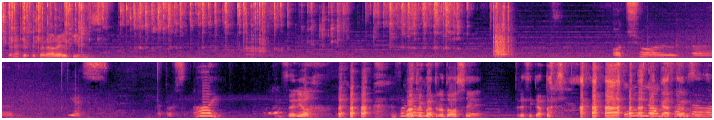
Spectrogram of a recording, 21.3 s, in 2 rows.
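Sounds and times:
dice being rolled: 0:00.0 - 0:07.7
speech: 0:00.4 - 0:01.6, 0:09.2 - 0:11.0, 0:11.6 - 0:12.0, 0:13.2 - 0:14.1, 0:14.8 - 0:21.2
laughter: 0:15.3 - 0:16.7, 0:18.8 - 0:21.0.

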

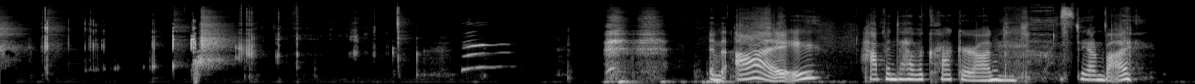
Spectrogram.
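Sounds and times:
can of soda water opening: 0:00.0 - 0:04.1
speech: 0:07.1 - 0:11.4.

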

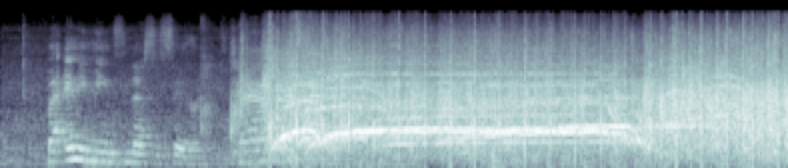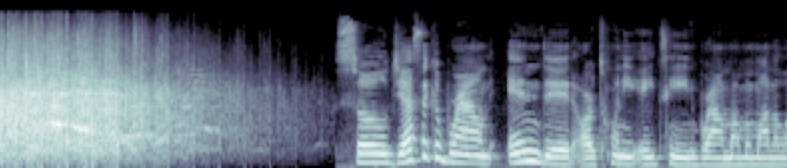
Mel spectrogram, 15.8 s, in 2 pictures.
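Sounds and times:
speech: 0:00.4 - 0:03.0, 0:11.4 - 0:15.7
roaring applause from live audience: 0:02.3 - 0:11.2.

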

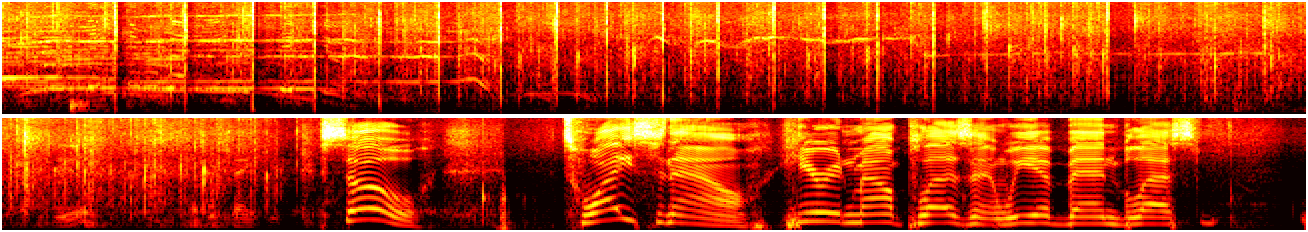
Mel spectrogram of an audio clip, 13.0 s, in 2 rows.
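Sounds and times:
audience applause: 0:00.0 - 0:08.1
speech: 0:08.2 - 0:12.7.

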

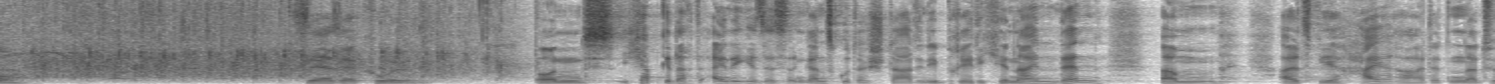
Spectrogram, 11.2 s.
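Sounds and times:
applause: 0:00.0 - 0:04.2
speech: 0:02.3 - 0:03.3, 0:04.0 - 0:11.2.

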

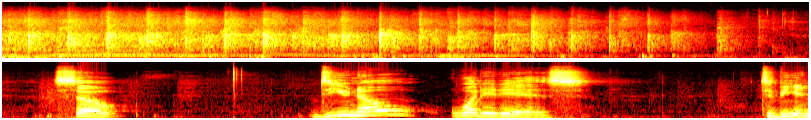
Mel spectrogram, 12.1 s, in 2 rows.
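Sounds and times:
audience applause: 0:00.0 - 0:05.8
speech: 0:06.6 - 0:07.0, 0:08.4 - 0:10.5, 0:11.7 - 0:12.0.

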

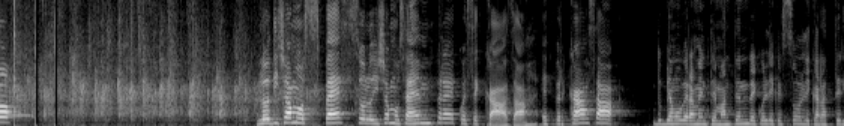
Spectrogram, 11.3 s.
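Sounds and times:
welcome applause from audience: 0:00.0 - 0:03.9
speech: 0:03.4 - 0:11.2.

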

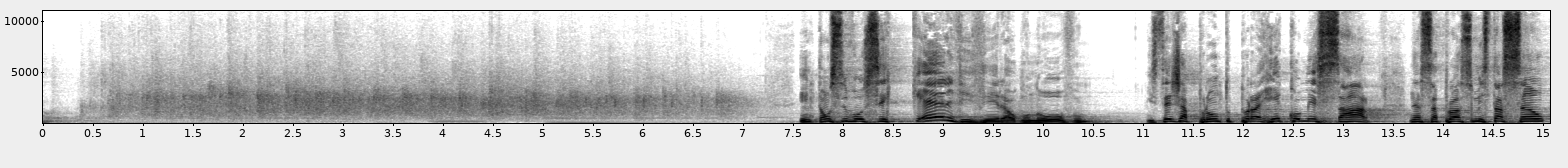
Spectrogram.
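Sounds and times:
audience applause: 0:00.0 - 0:07.3
speech: 0:07.6 - 0:15.0.

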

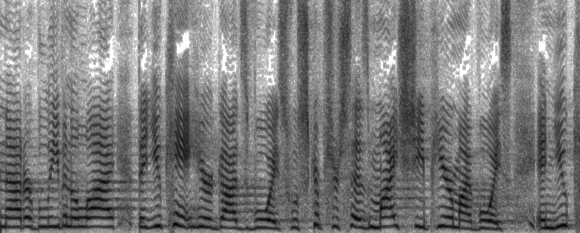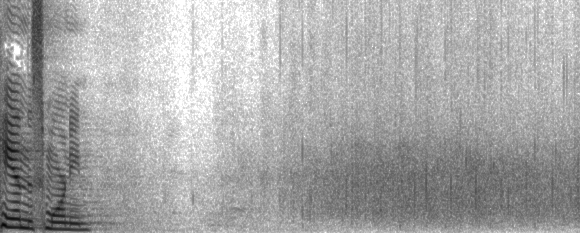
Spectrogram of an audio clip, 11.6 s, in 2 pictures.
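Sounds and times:
speech: 0:00.0 - 0:06.8
faint audience clapping: 0:07.6 - 0:11.5.

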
